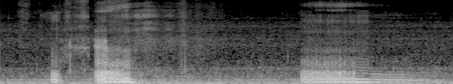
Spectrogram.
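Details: Bella, a rescued shelter dog craving affection, grumbles indoors: a short yip, then a throaty growling moan, a pause, and a longer low drawn-out grumble that trails off, with faint room hum.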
